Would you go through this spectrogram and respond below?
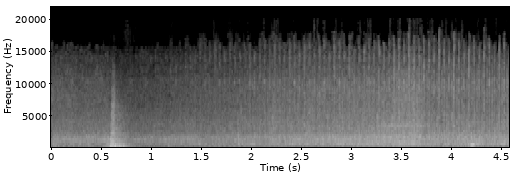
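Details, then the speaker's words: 2012 VW up! 1.0 MPI 44 kW (CHYA) after V-ribbed belt and tensioner replacement for a squeal, driven a week since; engine idles with steady even hum and no belt squeal. "wie gesagt also man hört hier nichts man hört zwar den Motor aber am Riemen und selber ist kein quietschmerz zu hören"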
